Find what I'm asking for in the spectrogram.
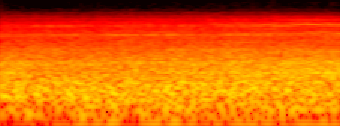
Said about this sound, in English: I can hear another Fokker on startup.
